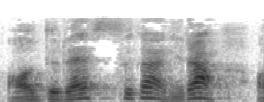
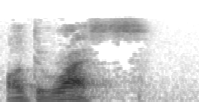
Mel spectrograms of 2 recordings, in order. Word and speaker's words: address: 아 하면서 점차적으로 꼬부면 R 발음이 납니다. R 알겠죠? R 예, 그래서 앞으로 R 발음 나오면은 정확하게 꼬부려 가면서 그렇게 연습을 해야만 합니다. 처음부터 잘 되진 않아요. 계속해서 반복해서 그렇게 하려고 노력하는 과정에서 정확한 발음이 습득이 됩니다. 그래서 address가 아니라 address.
